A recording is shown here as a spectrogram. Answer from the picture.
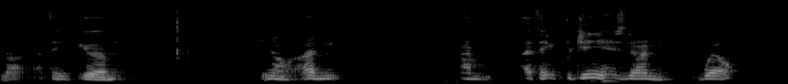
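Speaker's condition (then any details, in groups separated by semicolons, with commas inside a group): Cerebral palsy; lifelong physical disability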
